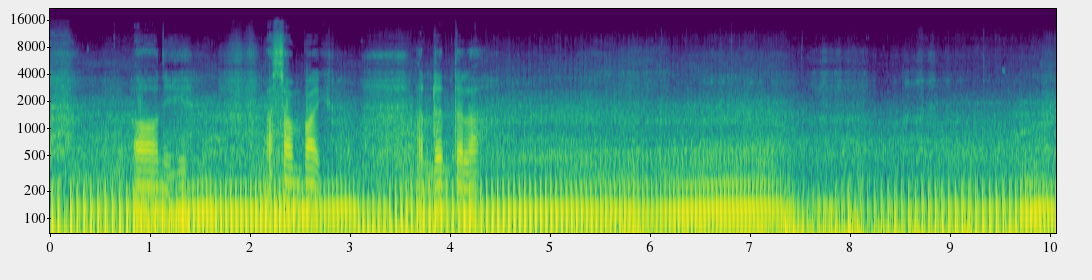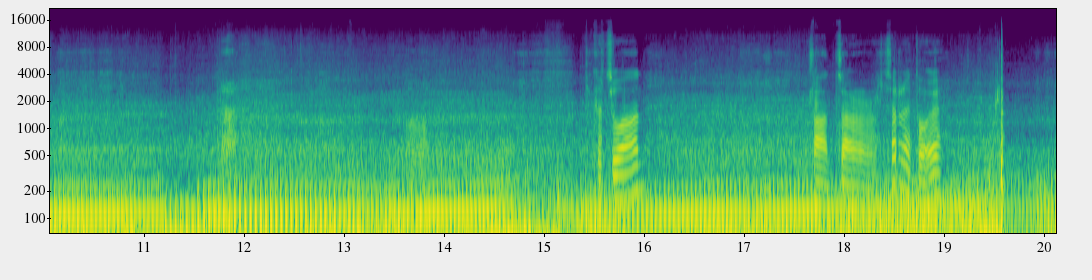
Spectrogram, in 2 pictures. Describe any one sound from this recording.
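A motorcycle engine hums steadily and rises and falls as it speeds up and slows down.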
